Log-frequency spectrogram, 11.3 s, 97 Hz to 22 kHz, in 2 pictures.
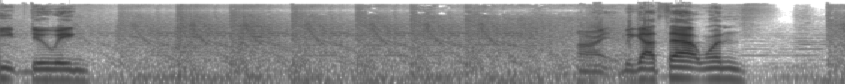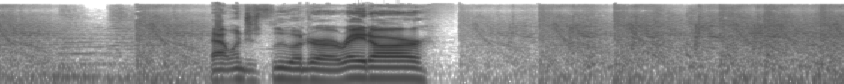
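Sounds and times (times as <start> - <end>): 
speech: 0.0 - 0.8, 3.8 - 5.0, 7.0 - 8.6
blaster shots fired at flying targets in a video game: 0.0 - 4.2, 5.5 - 7.2, 8.7 - 11.2.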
